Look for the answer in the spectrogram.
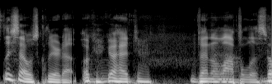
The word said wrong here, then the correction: Yiannopoulos: Milo Yiannopoulos.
